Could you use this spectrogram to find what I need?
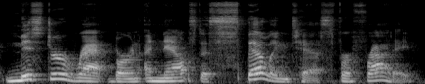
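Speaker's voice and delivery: ordinary delivery, nothing marked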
